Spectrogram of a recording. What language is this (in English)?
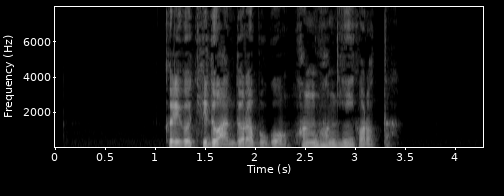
Korean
